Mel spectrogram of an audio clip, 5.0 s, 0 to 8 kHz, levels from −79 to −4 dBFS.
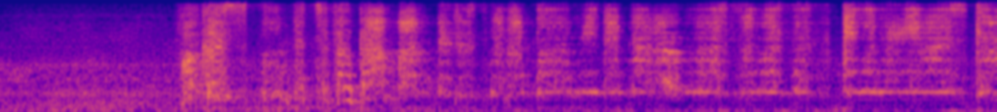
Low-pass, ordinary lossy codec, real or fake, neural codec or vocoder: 7.2 kHz; none; fake; codec, 16 kHz in and 24 kHz out, 0.8 kbps, FocalCodec, streaming, 65536 codes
